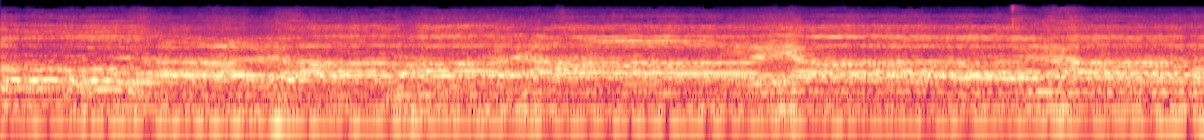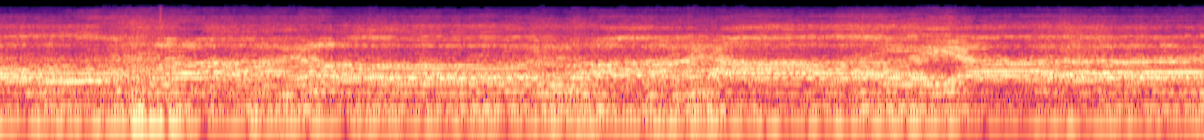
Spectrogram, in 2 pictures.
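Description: Voices chanting a Hindu devotional mantra in continuous phrases over a steady low drone.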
